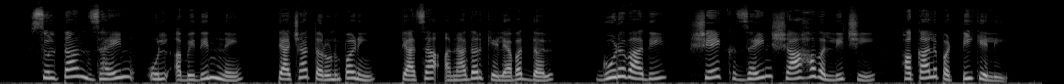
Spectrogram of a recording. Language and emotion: Marathi, neutral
